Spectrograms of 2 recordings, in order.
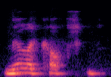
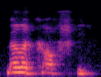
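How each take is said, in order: The two takes are said the same way.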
